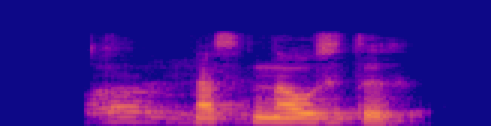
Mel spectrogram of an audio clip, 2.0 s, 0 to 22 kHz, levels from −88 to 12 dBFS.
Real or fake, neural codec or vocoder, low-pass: real; none; 7.2 kHz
